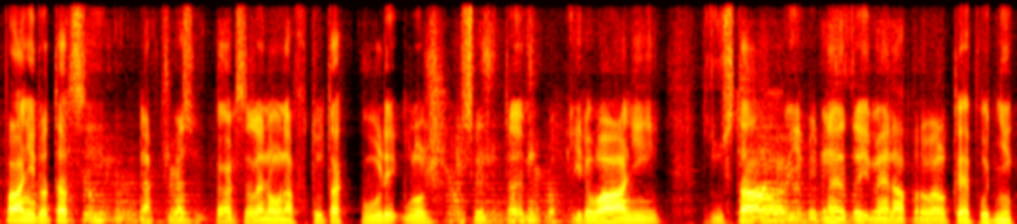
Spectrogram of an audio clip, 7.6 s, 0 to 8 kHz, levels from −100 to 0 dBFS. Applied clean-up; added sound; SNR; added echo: neural mask model DeepFilterNet 3.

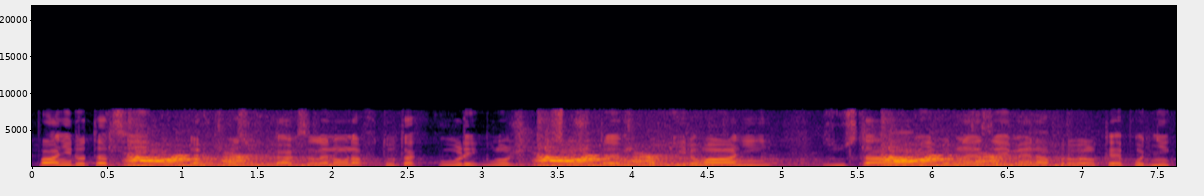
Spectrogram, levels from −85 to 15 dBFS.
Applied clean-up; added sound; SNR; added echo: none; Sliding door; -5 dB; none.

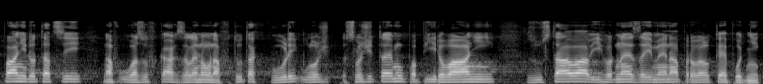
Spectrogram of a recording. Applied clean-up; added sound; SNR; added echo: none; none; none; none.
